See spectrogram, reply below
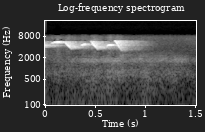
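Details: Bald eagle at its nest, mantling a freshly delivered gosling and plucking it, gives a run of high, thin, chittering whistles. About four quick notes each slide downward, packed into roughly a second and then fading.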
